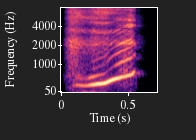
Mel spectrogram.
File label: Vox Casting, jp; kingsraid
